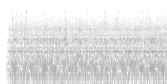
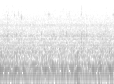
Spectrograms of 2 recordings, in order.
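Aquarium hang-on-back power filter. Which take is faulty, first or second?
first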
